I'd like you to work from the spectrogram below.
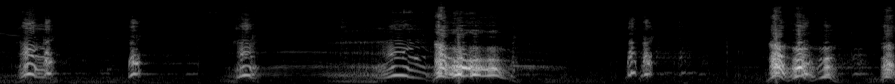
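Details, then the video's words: Dogs barking and howling, with short sharp barks spaced a second or more apart, then a drawn-out rising, wavering howl that blends into a loud burst of barking, followed by more clipped barks. "Dogs Barking And Howling"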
